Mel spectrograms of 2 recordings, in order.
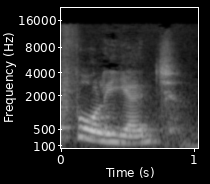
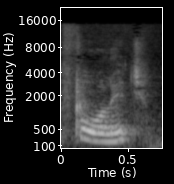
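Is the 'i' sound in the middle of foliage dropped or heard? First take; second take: heard; dropped. First: The middle 'i' sound is clearly pronounced. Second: The middle 'i' sound is left out. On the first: The speaker calls it wrong. "It's not foliage" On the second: The speaker calls it right. "I don't pronounce the I"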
